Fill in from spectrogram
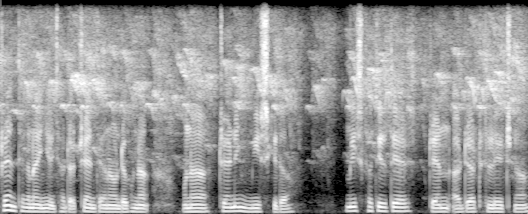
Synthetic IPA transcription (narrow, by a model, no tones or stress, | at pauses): pɾeːnt̪ʰeknaiɲod͡ʒaʈaʈɾeːnt̪ʰeknauʈekʰunaunaʈɾeːniŋɡmiskid̪a | miskʰɐt̪iɾt̪eʈɾeːna̰ɖaʈʰleʈina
